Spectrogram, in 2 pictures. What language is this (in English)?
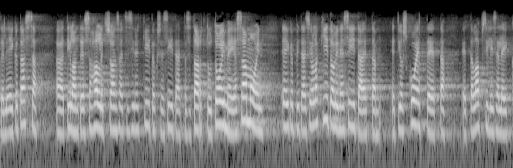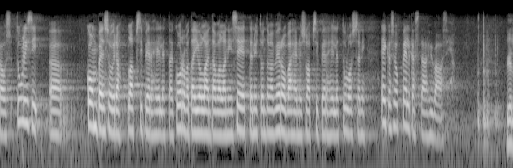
Finnish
